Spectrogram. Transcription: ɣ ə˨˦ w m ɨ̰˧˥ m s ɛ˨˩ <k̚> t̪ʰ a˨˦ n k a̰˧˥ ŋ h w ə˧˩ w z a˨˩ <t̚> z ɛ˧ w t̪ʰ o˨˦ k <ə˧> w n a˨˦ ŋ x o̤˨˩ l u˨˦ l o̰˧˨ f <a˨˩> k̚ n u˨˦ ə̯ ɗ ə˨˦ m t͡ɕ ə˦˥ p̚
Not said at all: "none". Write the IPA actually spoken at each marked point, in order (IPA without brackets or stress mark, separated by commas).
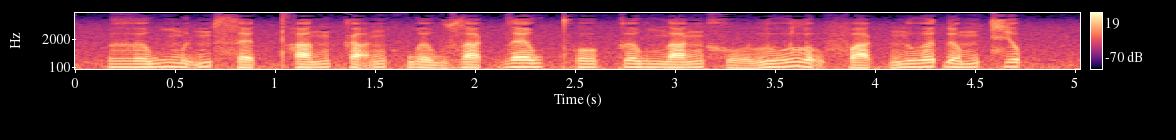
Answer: t̚, k̚, ə˧, a˨˩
